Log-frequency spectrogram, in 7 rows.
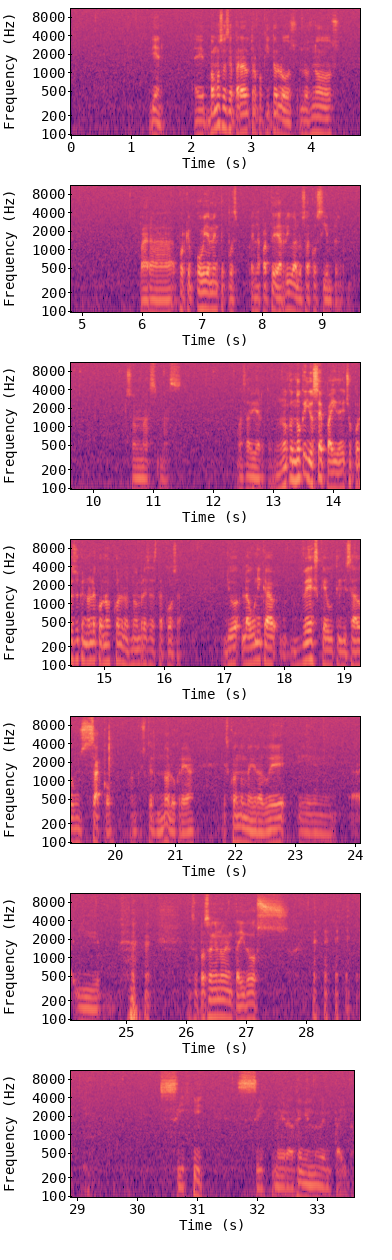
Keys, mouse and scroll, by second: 0.9 right click, 1.8 click, 2.9 right click, 3.6 right click, 4.2-5.9 drag, 6.3 right click, 7.5-9.0 drag, 9.6 right click, 10.4 click, 11.8 right click, 12.3 click, 14.0 right click, 15.0-16.7 drag, 17.4 right click, 18.0-19.3 drag, 20.0 shift+middle click, 22.6 right click, 22.9 middle click, 23.1-24.6 drag, 26.0 right click, 26.3 middle click, 26.7-28.2 drag, 28.9 right click, 29.7-31.7 drag, 32.8 right click, 33.5-33.6 drag.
